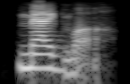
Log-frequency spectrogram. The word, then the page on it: magma: Indian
